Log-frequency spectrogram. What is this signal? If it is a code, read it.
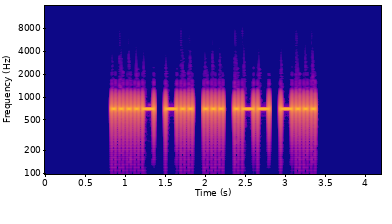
Morse code, heard as a keyed tone, about 25 wpm, 700 Hz. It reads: 4DSWB
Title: Five Challenging Letter-Number Combinations 25wpm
